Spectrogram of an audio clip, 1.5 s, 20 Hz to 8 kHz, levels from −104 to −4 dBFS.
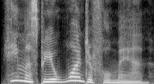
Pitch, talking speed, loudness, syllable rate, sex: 230 Hz, 235 wpm, -16 LUFS, 5.5 syllables/s, female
